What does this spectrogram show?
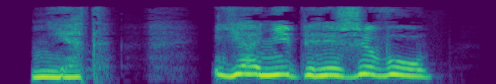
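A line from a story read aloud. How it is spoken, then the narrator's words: Sobbing. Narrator (Russian): рыдал Гарольд Иванович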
